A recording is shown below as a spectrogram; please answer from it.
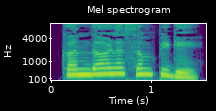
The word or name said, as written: ಕಂದಾಳಸಂಪಿಗೆ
